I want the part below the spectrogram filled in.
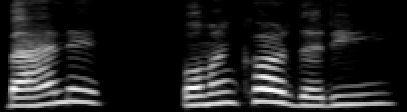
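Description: A chirpy storybook woodpecker, voiced by a woman, pitched up and full of nosy questions, quick to tease. The delivery is loud and bouncy. It sits in a dry, close recording. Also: no echo, natural voice. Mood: curious. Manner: quizzing, mocking. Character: nosy, teasing woodpecker who laughs easily.

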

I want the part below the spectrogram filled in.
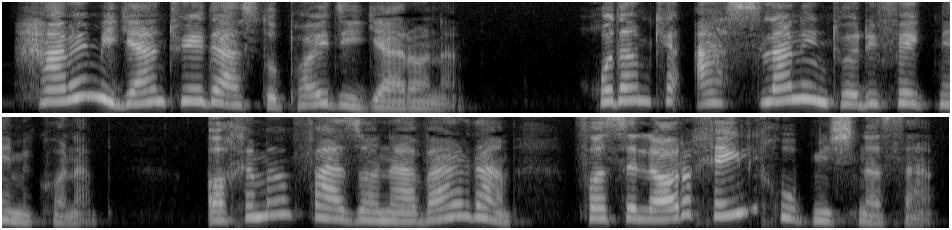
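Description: A woman narrating a children's bedtime story in an expressive storytelling manner. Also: high voice, faint music behind.

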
